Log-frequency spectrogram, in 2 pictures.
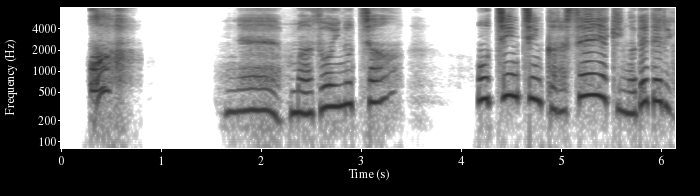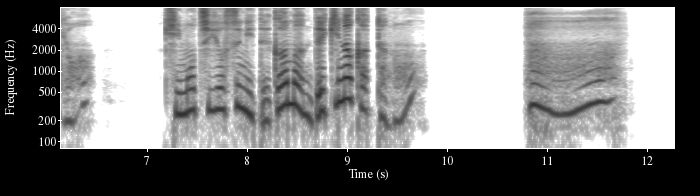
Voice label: お漏らし時用ボイス, ASMR

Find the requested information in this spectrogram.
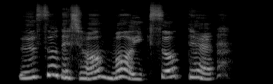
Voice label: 女の子 台詞, ASMR

